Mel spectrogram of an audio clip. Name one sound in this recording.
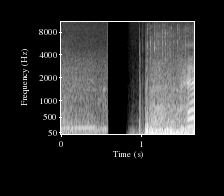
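A motorcycle engine roars loudly while riding.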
